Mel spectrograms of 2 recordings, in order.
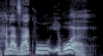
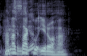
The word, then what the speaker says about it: Hanasaku Iroha: Ähm, Anime House hat Han, äh, Hanasaku Iroha, spricht man auch nicht so aus. Äh, Hanasaku Iroha. – Ja, oder so.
